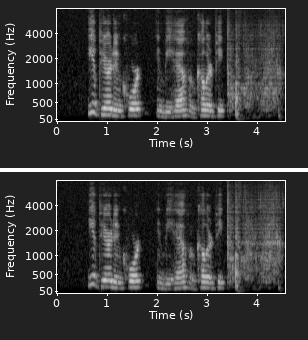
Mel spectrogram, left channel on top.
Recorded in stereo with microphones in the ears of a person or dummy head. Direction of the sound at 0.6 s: 35° left (ahead or behind).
